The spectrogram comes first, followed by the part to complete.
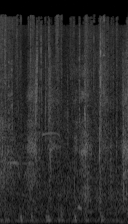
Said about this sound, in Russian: Наездница, развернув лошадь, уезжает.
